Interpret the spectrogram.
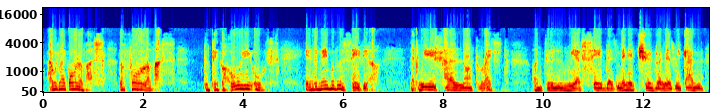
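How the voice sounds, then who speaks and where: Solemn monsignor, slightly muffled voice. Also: male voice, lowish voice, a little mellow, breathy edge, exaggerated voice. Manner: grave, measured, preacherly. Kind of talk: radio drama acting. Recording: dull old radio broadcast.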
